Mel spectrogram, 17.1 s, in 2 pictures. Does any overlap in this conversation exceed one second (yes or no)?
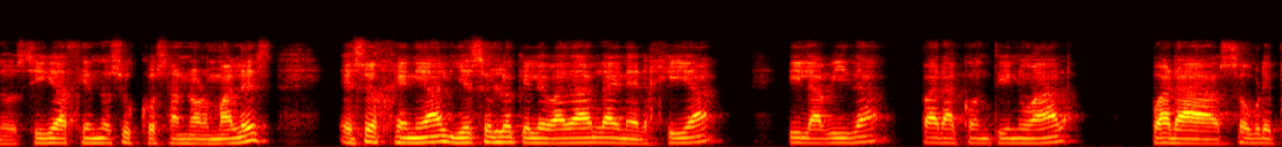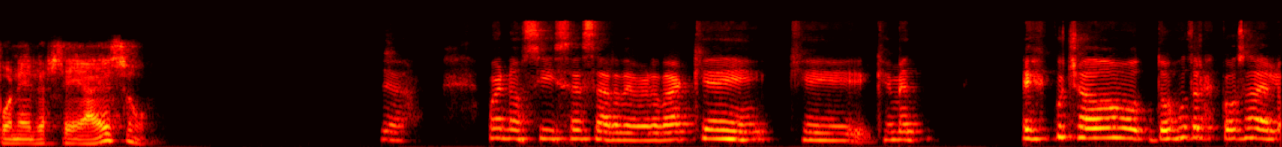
no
